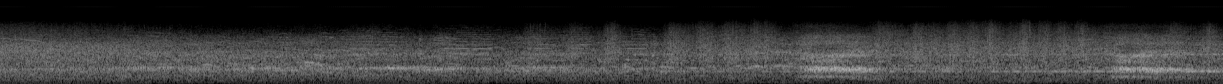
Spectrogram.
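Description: A large stadium crowd roars and chants steadily, swelling loudly at times.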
